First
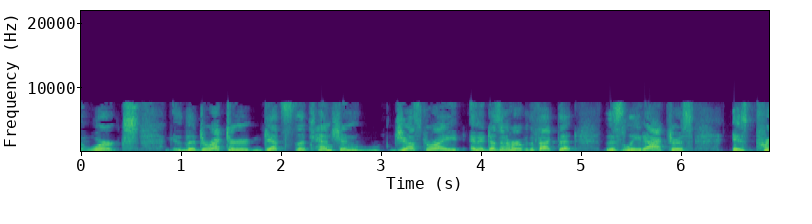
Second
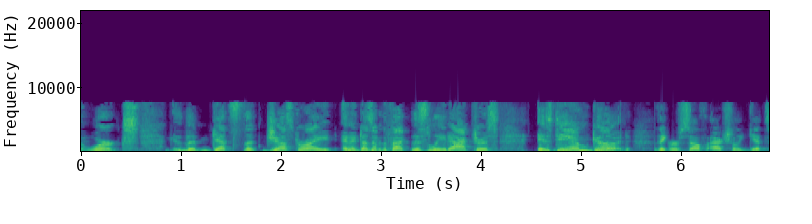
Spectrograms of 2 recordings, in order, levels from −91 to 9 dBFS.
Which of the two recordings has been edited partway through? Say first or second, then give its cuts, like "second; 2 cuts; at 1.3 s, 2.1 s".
second; 6 cuts; at 1.2 s, 1.7 s, 2.9 s, 3.3 s, 4.7 s, 5.9 s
